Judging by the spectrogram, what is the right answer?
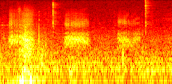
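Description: A bird cawing in a retro Nintendo video game fight, three short harsh bursts spaced apart, game-audio quality with no talking.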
